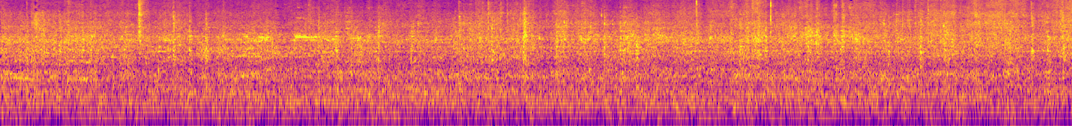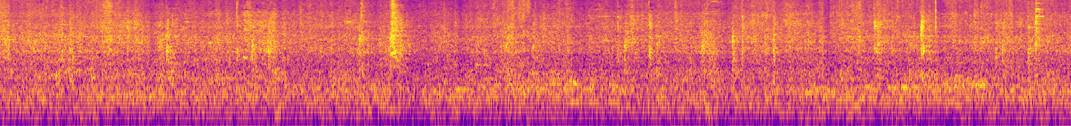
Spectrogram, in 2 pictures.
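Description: Freight train cars rolling past, refrigerated boxcars and then boxcars. A steady rumble of steel wheels on rail, with scattered clicks from the wheels crossing rail joints.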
